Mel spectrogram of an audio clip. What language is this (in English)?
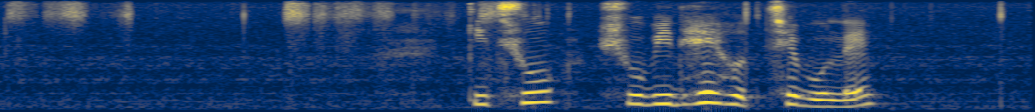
Bangla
